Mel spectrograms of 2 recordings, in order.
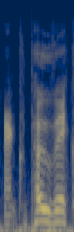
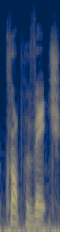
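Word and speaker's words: Akrapovič: has the full titanium Akrapovic, or depending on your pronunciation, Akrapovic or Kropovic exhaust system on, which looks really funky.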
